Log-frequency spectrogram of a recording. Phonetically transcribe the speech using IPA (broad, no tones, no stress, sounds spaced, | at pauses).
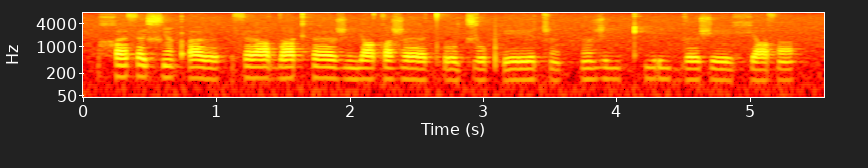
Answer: χ ɜ s ɜ ɕ ĩ qʼ əː | s ɜː dˤ e kʰ ɜː ʐ ĩ j əː tˤ ə ʐ ɜː tʼ ɤ t͡ɕ ɤ pʼ eː ʈ͡ʂ ə̃ | ə̃ ʐ iː kʰ i ɾ i ɡ əː ʃ eː x e sˤ ə̃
